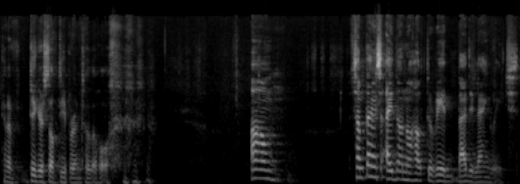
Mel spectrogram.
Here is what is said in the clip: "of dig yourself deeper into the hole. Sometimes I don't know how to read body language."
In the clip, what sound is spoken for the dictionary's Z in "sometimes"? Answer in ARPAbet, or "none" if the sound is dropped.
S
